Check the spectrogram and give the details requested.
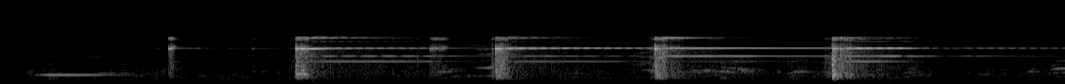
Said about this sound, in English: Okay, can you actually ring it a little bit quicker? Cause it's because the pause in between the rings is messing up my equipment. But can you do like ding, ding, ding, ding, ding for like 10 seconds?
